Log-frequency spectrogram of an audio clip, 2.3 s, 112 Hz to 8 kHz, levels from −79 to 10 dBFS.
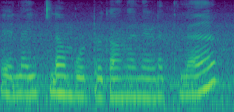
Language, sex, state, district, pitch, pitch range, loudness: Tamil, female, Tamil Nadu, Kanyakumari, 205 Hz, 200-215 Hz, -16 LUFS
